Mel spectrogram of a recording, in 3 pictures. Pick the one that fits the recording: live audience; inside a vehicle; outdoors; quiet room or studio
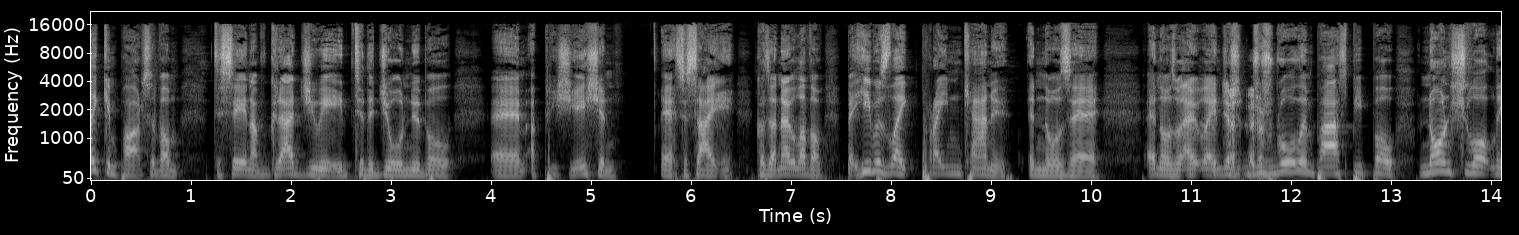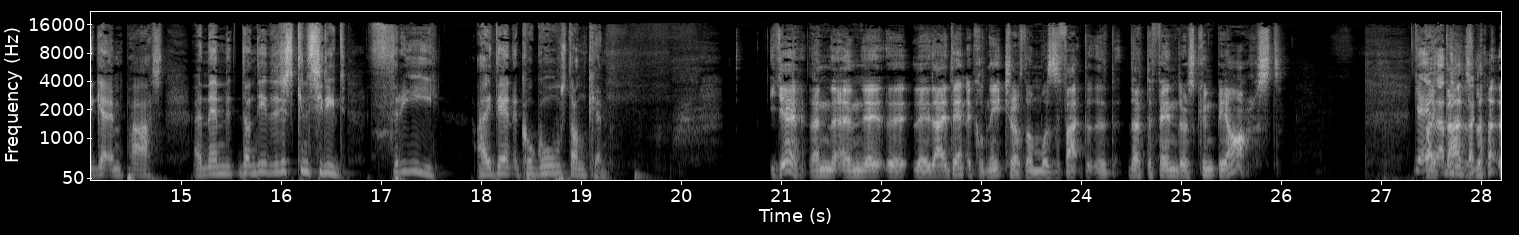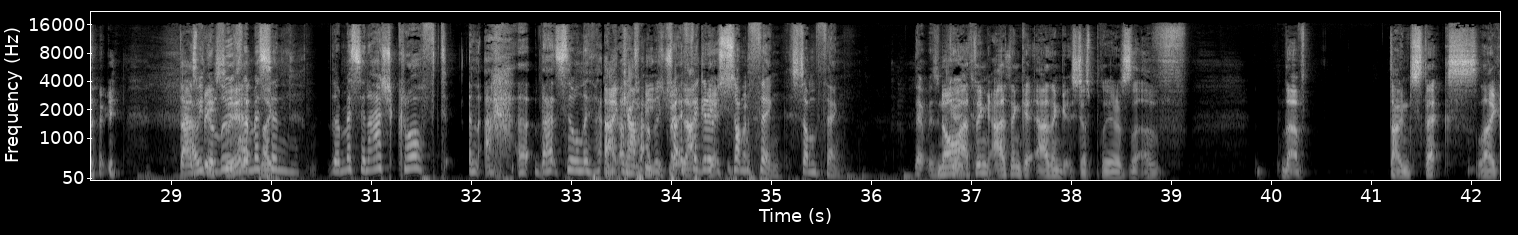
quiet room or studio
